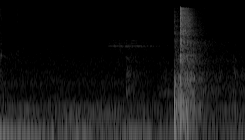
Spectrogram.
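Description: A single short, sharp click or knock near the end, like a small hard object tapped or set down, over a faint low hum.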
